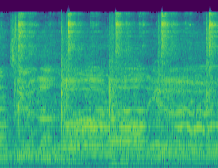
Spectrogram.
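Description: Church worship band playing a gospel chorus: a steady beat with tambourine-like strikes about twice a second over held chords, and a wavering melody line on top.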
